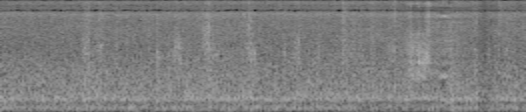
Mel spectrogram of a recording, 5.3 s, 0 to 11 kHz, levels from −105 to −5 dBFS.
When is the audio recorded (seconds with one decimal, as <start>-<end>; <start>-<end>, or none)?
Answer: 0.0-4.0; 4.7-5.3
